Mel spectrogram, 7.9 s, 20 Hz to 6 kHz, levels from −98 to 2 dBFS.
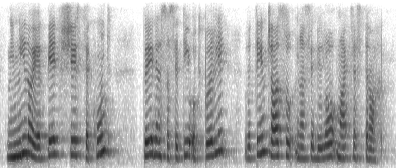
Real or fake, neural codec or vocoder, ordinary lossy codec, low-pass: fake; codec, 44.1 kHz, 2.6 kbps, SNAC; Opus, 32 kbps; 5.4 kHz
